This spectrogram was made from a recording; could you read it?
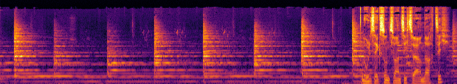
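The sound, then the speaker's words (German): Church bells of the baroque church of Franziskus Franz Xaver in Burgenland ring out in a steady, evenly spaced series of strikes, each tone ringing and decaying, before the sound shifts into a denser, clashing jangle near the end. “Noch einmal die Glocken.”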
